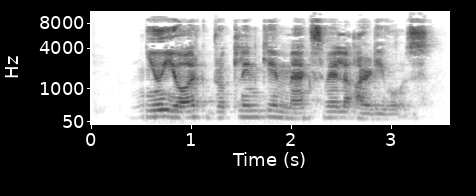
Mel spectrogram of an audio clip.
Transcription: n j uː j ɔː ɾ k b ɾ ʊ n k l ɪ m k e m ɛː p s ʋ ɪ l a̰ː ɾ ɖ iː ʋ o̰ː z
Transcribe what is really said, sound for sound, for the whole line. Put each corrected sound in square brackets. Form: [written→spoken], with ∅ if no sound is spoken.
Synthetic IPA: n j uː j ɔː ɾ k b ɾ ʊ [n→∅] k l ɪ [m→n] k e m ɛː [p→k] s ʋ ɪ l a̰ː ɾ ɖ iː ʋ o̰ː z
